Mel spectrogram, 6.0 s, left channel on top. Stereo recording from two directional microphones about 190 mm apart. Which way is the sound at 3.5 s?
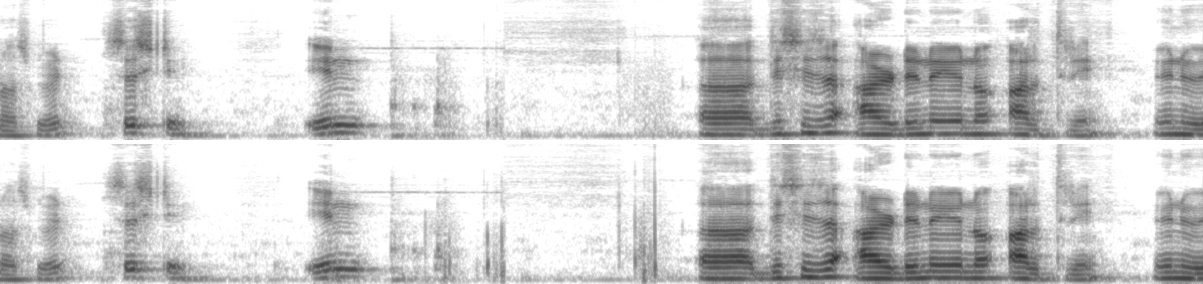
45° right (ahead or behind).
